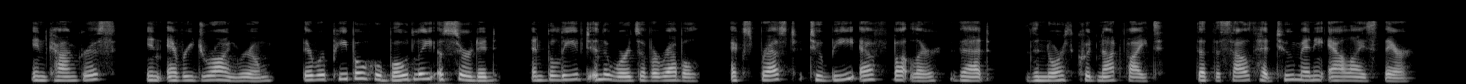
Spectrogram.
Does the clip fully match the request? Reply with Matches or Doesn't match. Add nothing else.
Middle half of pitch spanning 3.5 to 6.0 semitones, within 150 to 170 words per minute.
Doesn't match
